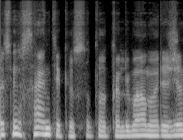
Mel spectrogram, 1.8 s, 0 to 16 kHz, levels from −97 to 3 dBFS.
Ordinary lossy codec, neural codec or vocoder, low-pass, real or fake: Opus, 32 kbps; codec, 32 kHz, 1.9 kbps, SNAC; 14.4 kHz; fake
